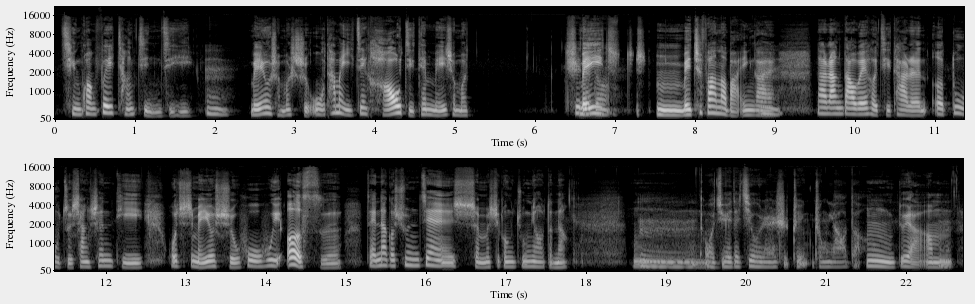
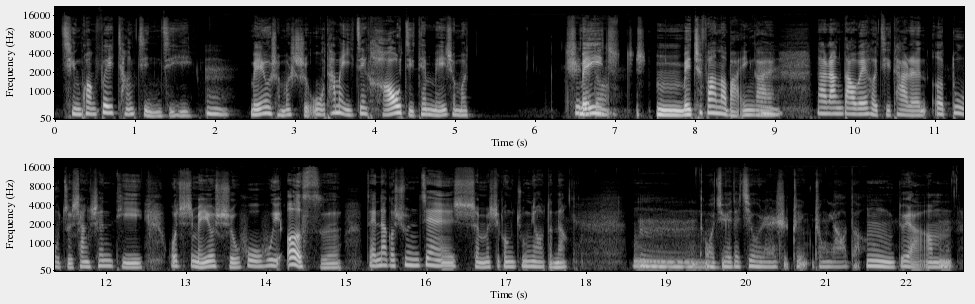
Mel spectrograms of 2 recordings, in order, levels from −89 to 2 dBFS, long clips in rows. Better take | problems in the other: second | thin; somewhat; fading below 350 Hz

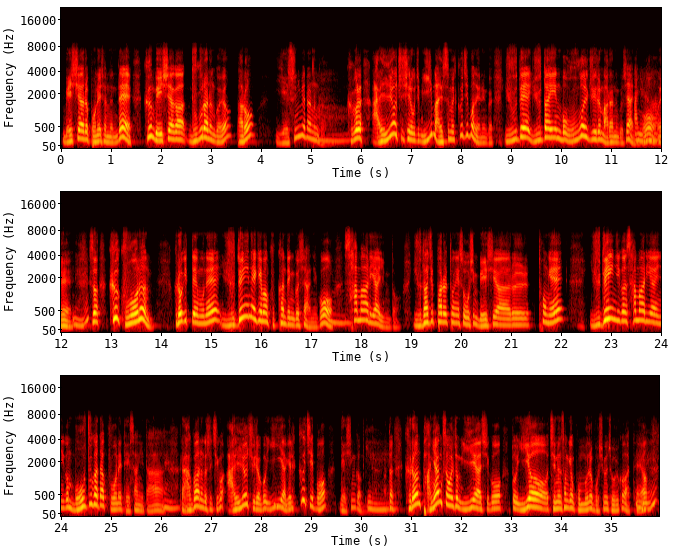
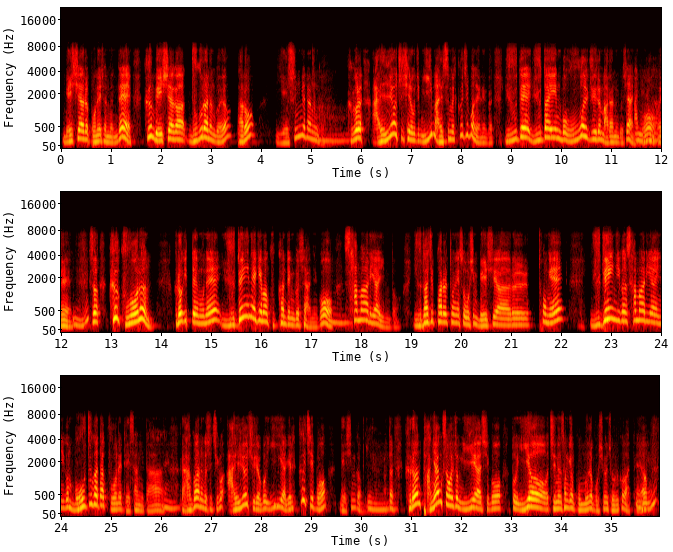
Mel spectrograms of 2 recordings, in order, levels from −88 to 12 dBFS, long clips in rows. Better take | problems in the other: first | garbled, watery; badly; nothing above 7.5 kHz; slightly in the first

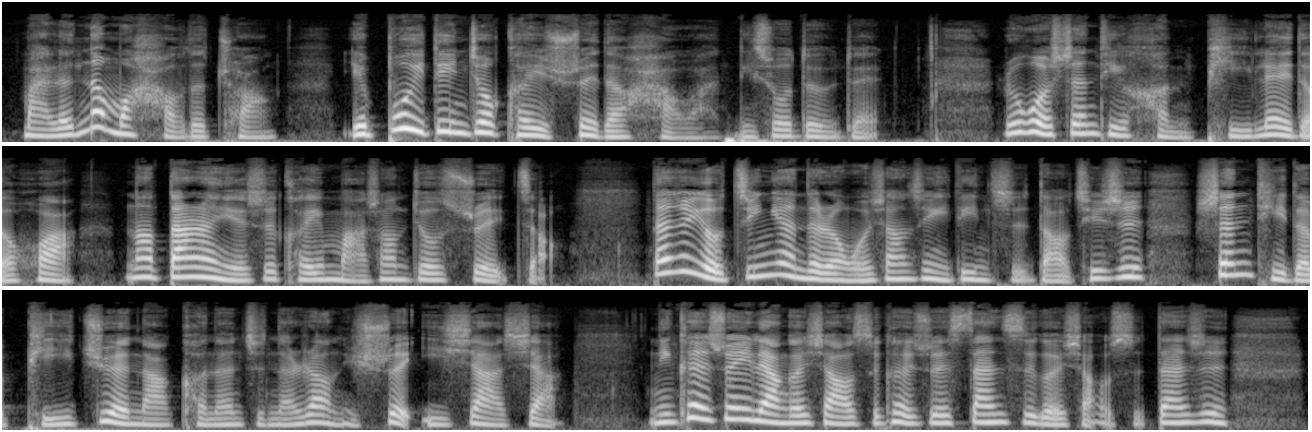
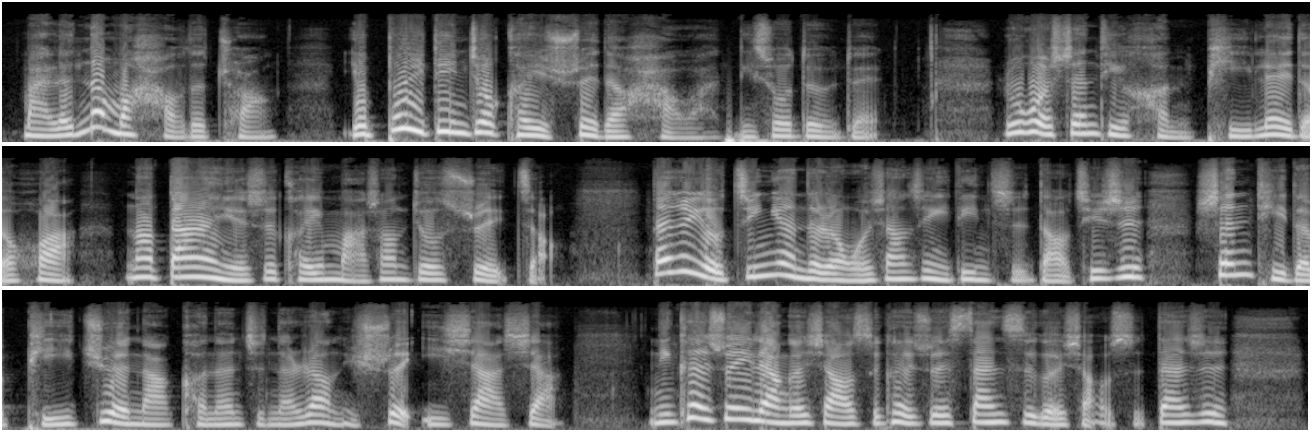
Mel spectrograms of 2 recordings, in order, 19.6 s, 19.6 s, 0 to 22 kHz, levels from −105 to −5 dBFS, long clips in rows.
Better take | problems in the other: first | distortion; slight; 3% of the sound clipped

